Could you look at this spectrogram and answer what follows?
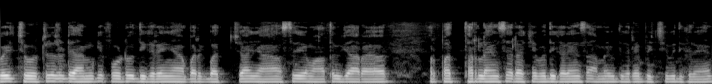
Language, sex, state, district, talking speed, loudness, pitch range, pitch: Hindi, male, Punjab, Pathankot, 310 wpm, -17 LUFS, 125-135 Hz, 130 Hz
